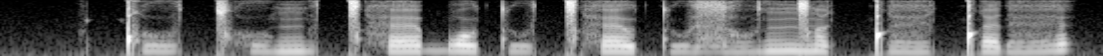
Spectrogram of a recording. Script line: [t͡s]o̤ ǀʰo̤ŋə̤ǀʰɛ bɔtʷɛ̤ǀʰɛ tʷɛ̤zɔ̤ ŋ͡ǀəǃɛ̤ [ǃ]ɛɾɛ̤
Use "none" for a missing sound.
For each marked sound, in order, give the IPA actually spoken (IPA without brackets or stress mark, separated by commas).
ǃ, ǃ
